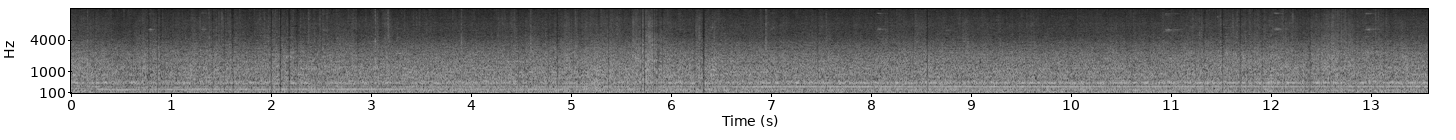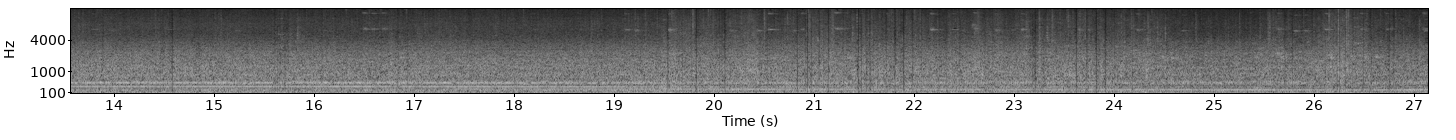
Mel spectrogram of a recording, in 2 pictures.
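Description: Scania N230UD double-decker bus heard from inside while under way: the engine and driveline run steadily, with a hum of several held tones over road and tyre rumble. One of the tones fades out about two-thirds of the way through.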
